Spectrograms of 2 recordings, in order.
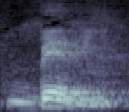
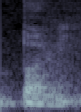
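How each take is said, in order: First: "bury" as BER-ee, slowly; berry pronunciation. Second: "bury" as BUR-ee, like hurry; wrong vowel. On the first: Teacher contrasting right with wrong, berry pronunciation. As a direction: say "bury" rhyming with very. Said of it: "bury, not". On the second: Teacher showing what not to say, wrong vowel. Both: Shown as a demonstration.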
